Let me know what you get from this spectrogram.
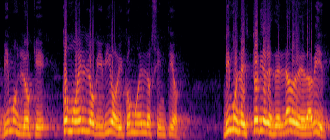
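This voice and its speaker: Pastor preaching in a reverberant hall. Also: male voice, sits high, highs cut off. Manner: storytelling preacher, rises for quoted speech, drops soft for scripture. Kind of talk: sermon. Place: church hall.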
